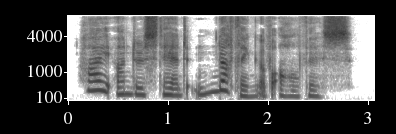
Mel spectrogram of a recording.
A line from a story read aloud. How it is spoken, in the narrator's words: murmuring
